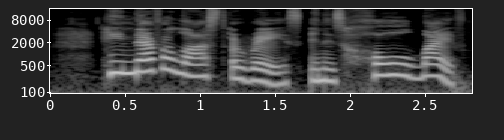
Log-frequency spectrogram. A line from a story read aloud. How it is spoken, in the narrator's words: cried the Muley Cow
